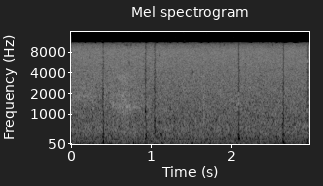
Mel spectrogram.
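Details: Steady broadband hiss like wind or static, with a few brief dropouts and no animal voice.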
